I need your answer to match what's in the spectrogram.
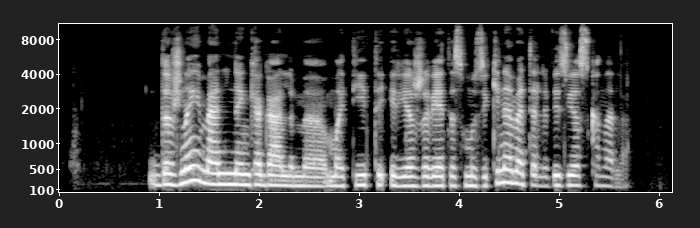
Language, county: Lithuanian, Vilnius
